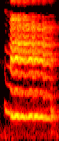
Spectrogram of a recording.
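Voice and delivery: loud, high bleating goat; a loud high goat's bleat. Acted. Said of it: "a goat who was bleating loudly".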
